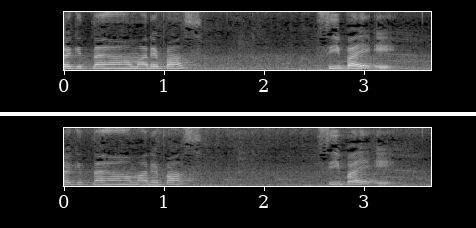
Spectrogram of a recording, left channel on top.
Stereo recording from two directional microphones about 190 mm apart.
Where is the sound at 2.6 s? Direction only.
20° left (ahead or behind).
